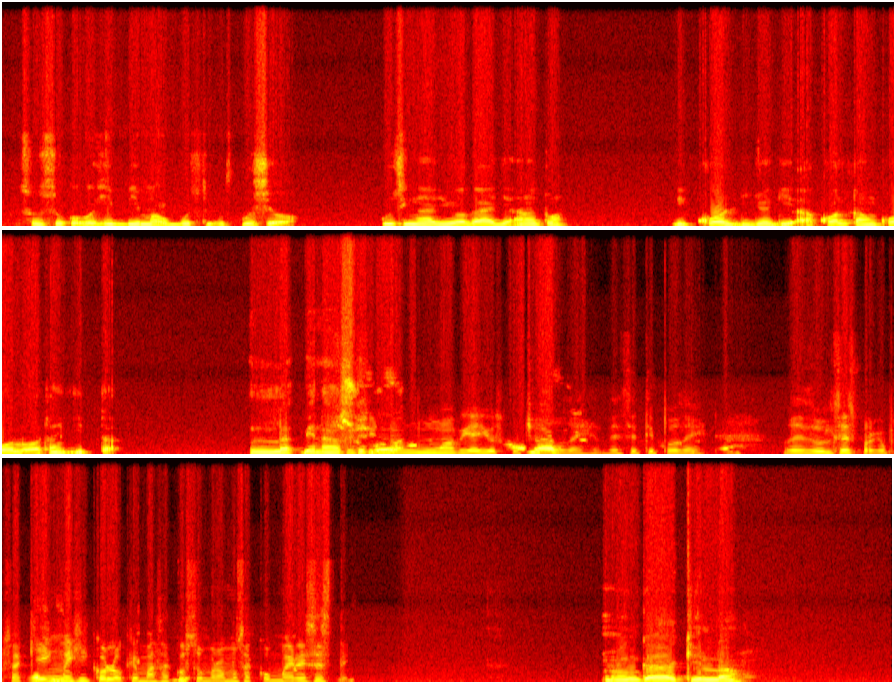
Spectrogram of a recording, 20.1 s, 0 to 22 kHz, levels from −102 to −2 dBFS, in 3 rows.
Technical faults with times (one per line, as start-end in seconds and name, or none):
0.00-20.06 sample clock jitter
9.35-9.75 speech suppressed in double talk
9.65-9.72 echo leak
10.44-11.01 speech suppressed in double talk
10.99-11.07 echo leak
11.76-12.25 speech suppressed in double talk
12.93-14.87 speech suppressed in double talk
14.39-14.45 echo leak
15.87-16.07 speech suppressed in double talk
